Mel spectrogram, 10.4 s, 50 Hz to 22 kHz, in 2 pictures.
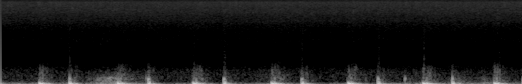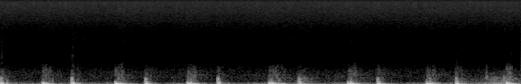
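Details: Male heart auscultated with a stethoscope, recorded partly sitting at a desk and partly lying in bed: regular paired lub-dub at about 78 beats a minute with no added sounds; normal heart sounds.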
